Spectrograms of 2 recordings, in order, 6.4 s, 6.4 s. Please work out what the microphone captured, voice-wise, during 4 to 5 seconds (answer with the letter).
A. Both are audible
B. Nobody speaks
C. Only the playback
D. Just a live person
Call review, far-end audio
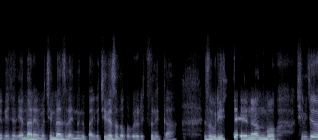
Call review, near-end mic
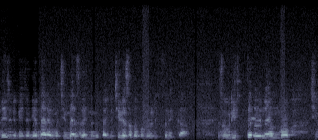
C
